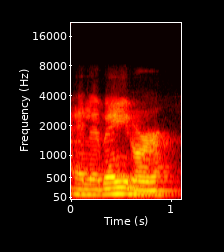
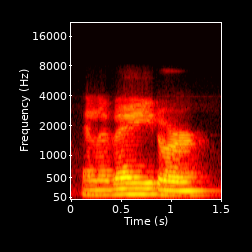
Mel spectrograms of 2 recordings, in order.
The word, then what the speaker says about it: elevator: Y por eso esta palabra suena elevator, elevator.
